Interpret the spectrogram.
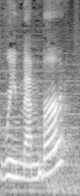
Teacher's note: In the verb remember, the E before the consonant R at the end of the word is not stressed.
